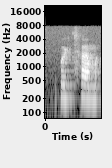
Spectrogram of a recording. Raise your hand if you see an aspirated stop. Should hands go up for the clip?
yes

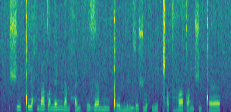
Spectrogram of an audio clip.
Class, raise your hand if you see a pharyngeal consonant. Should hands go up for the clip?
yes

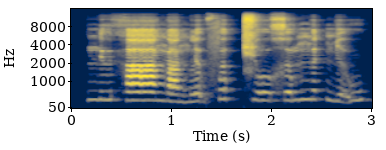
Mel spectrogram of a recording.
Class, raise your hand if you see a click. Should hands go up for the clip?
no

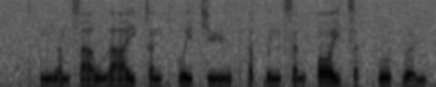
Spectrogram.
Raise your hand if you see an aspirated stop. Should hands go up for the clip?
yes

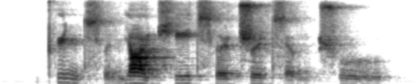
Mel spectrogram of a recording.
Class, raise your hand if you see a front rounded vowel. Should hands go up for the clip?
yes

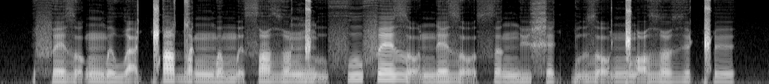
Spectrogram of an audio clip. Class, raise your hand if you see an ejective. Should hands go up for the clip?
no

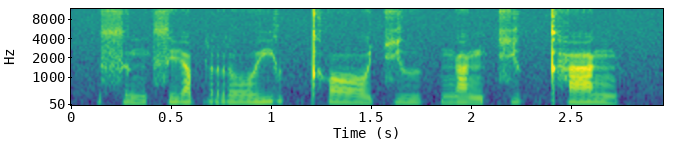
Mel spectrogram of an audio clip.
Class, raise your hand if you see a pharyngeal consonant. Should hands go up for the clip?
no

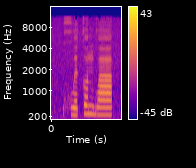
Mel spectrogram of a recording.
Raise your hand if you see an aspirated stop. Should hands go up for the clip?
no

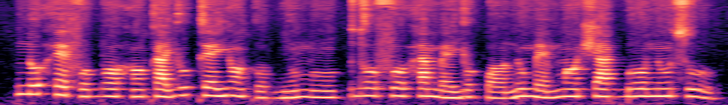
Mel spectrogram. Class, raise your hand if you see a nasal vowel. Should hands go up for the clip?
yes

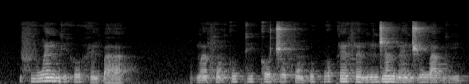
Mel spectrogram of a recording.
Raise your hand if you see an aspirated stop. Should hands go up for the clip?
no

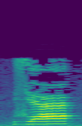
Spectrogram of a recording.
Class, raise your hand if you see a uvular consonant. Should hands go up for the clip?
no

